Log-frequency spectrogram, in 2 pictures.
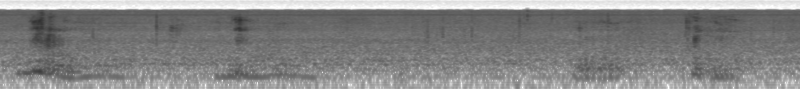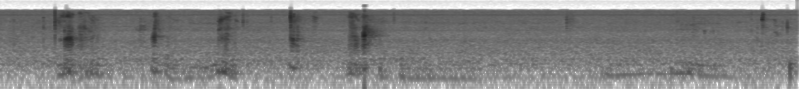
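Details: A female Siamese named Shiloh, rescued as a kitten from behind a grocery store, calls repeatedly while at play: a string of short, strained cries spread irregularly over sixteen seconds, clustered toward the middle, with faint handling noises.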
